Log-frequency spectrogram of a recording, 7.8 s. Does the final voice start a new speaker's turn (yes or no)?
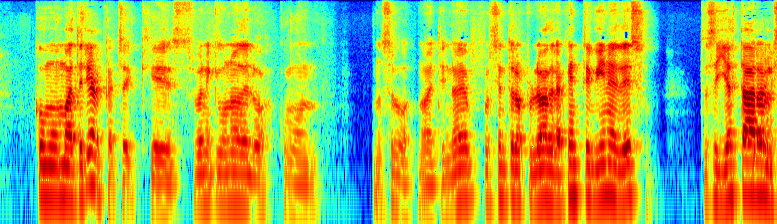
no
